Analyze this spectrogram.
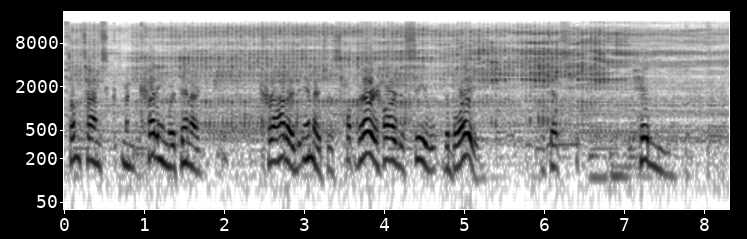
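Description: A scroll saw buzzes as it cuts through wood.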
